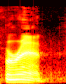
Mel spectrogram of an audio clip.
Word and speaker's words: Morant: Morant.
